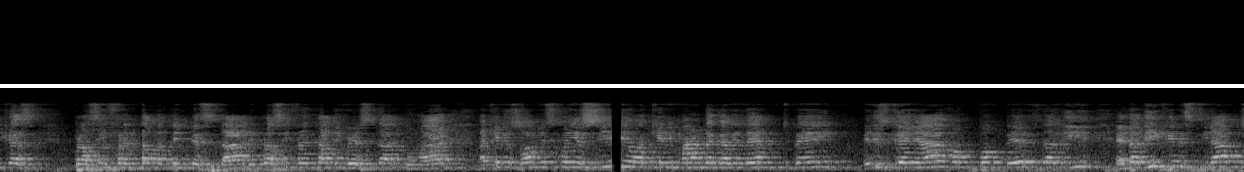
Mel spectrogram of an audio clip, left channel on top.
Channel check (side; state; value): left; silent; digital silence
